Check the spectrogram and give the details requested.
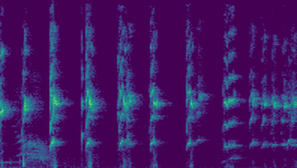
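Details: Caged Nyasa lovebirds, a green hybrid male and a Lilianae: loud harsh chirps about twice a second, ending in a quicker run of ringing squeaks.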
